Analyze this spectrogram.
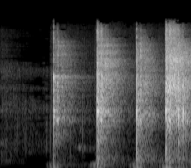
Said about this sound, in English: Is uh, that the way you pound nails? Mm. Bend a lot of them, I bet.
